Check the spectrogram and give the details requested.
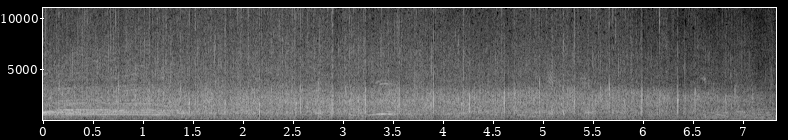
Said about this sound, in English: Let's all clap our hands, boys and girls.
